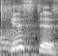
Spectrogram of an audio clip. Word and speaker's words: Quistis: quest this again get supposed to be pronounced kisses but it's done with a cute you like kissed us QE or quistis sixth if we see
